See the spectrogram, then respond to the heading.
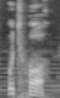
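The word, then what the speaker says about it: Ḥwt-Ḥr: palette de la mer en égyptien elle se prononce ou thor qui signifie la demeure d'horus sa représentation j'en suis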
